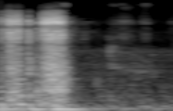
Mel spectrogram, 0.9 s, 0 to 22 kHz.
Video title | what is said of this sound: Magnepan MGI Glue Removal Pt1 | This is still still crunchy.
